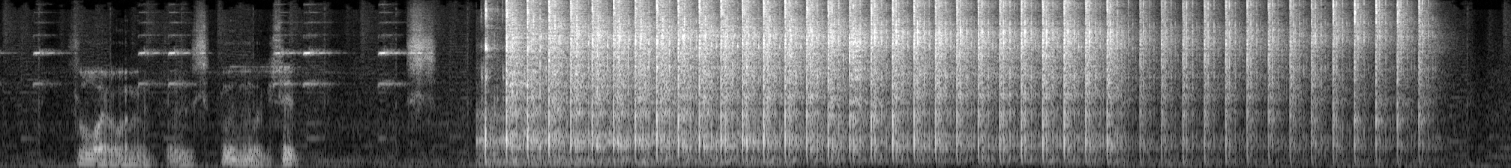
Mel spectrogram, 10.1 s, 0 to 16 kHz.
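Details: Radial shockwave therapy device used as treatment for low back pain: a few short clicks and brief bursts, then a rapid, steady train of loud sharp taps, about 200 a minute.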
